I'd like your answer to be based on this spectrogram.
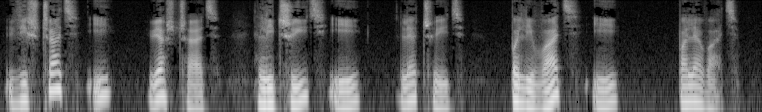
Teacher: пары словаў, якія адрозніваюцца якраз галоснымі і ды а у першым пераднаціскным складзе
